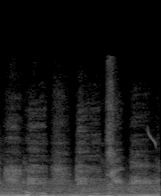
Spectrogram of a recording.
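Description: Low, steady drone of the film's music score, with a man's faint gasping breaths over it.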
